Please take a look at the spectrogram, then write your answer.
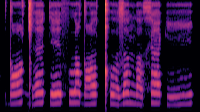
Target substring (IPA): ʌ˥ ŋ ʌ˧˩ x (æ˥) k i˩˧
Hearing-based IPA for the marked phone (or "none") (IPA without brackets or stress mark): æ˥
